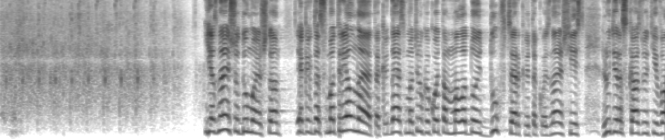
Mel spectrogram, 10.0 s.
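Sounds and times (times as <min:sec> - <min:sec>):
audience applause: 0:00.0 - 0:03.1
speech: 0:03.1 - 0:09.9.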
